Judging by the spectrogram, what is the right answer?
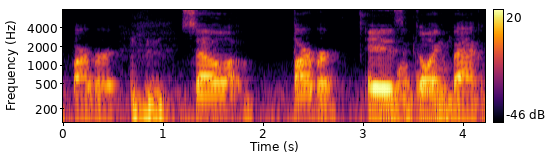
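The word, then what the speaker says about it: Barbour: called barbor or barber i'm not exactly sure how it's pronounced i always call it barbor and i've definitely heard people say barber so barber is going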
